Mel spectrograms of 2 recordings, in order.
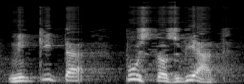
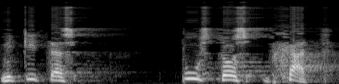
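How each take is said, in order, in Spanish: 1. El nombre se dice sin un sonido 'kh' gutural. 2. El nombre se dice con un sonido 'kh' gutural.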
